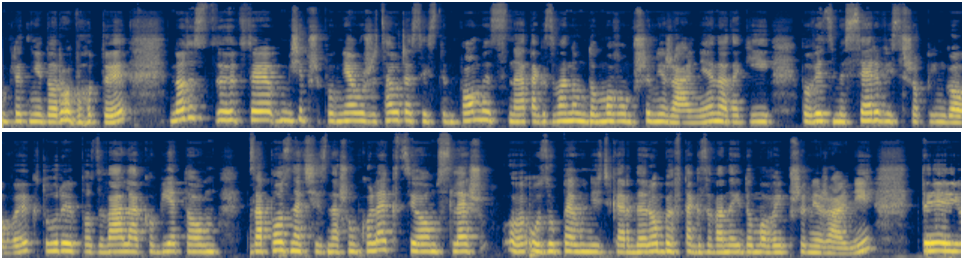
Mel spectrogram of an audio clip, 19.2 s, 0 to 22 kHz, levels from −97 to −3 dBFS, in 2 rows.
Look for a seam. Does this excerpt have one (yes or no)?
no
